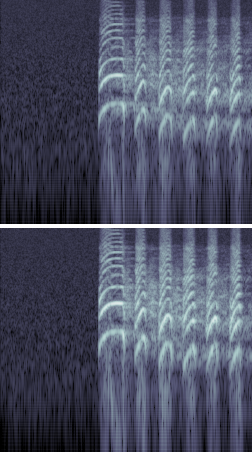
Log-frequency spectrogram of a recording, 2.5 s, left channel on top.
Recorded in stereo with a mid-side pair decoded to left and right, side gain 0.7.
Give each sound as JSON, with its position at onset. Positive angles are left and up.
{"t": 1.0, "sound": "laughter", "azimuth_deg": -20, "distance_m": 1.4}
